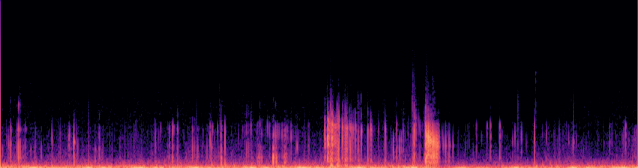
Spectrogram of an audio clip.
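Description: Loud low rumbling and gurgling from the abdomen with bursts of bubbling; ordinary stomach growling.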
